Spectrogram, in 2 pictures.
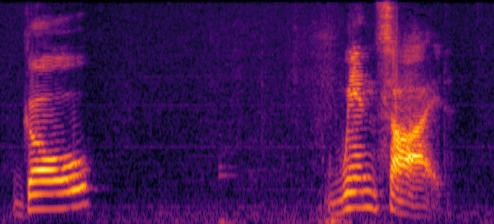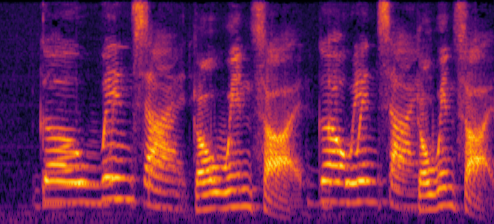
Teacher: the linking W linking words that end in the stretch vowel ooh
